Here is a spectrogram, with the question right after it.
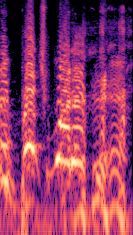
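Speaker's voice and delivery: high excited announcer yell; hype shout. Shown as a demonstration. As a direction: belt the name out like a hype man. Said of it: "when you say it, you gotta say".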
